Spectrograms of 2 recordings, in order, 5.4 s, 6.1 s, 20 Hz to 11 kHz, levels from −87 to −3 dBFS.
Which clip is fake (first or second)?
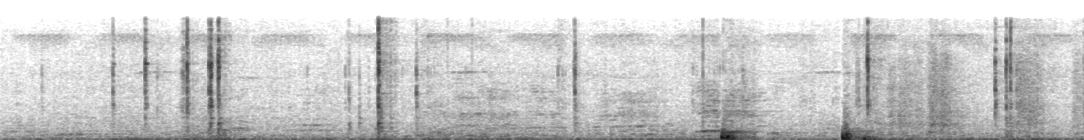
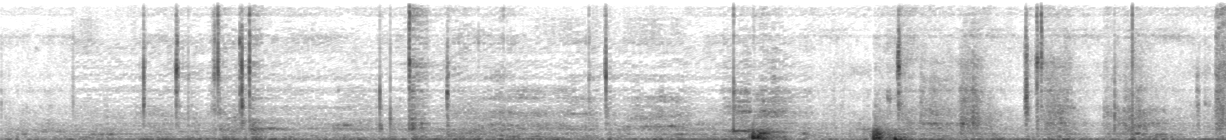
second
